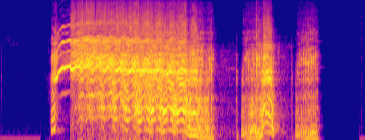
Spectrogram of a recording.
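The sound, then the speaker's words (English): A horse lets out a loud whinny that rises sharply, quavers for over a second, then breaks into two shorter snorting bursts before falling silent. “Not horses.”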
